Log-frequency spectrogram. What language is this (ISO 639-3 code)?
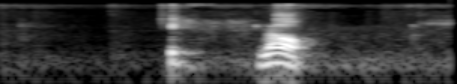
tha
